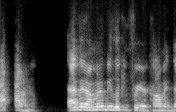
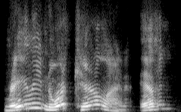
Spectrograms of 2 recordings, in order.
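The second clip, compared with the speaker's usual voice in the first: playful, exaggerated North Carolina twang; North Carolina accent; 5 semitones higher, 6 dB louder than usual. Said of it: "decided to talk with an accent".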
